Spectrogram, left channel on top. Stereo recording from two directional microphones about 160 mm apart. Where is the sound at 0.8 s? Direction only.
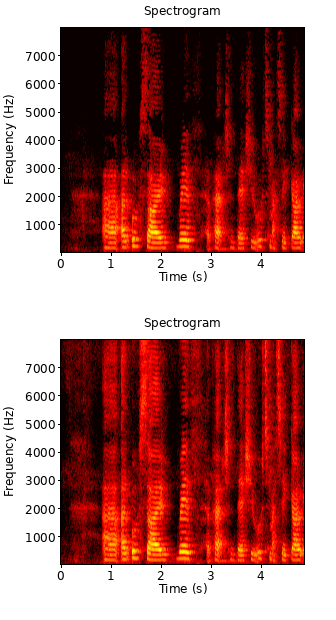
30° right (ahead or behind).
